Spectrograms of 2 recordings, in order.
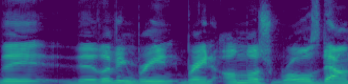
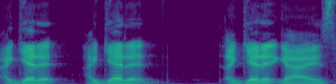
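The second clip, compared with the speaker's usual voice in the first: normal talking voice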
